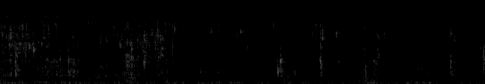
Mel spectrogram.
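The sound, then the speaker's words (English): Water pours steadily into a measuring cup, splashing and gurgling with a few brief bursts and pauses, no voices over it. “3 cups of water for me, 2 cups for you guys.”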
